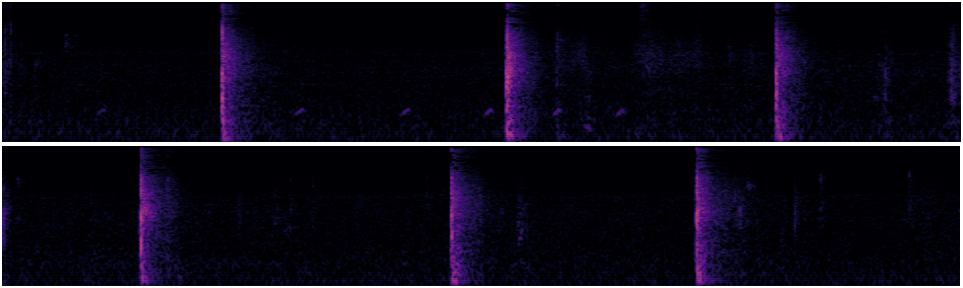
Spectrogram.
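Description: Machete blade chopping into the frond stalks of a young oil palm: six sharp hacks, one about every second and a half, pruning the lower fronds.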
